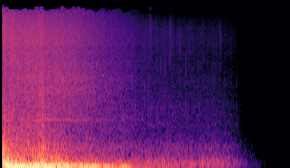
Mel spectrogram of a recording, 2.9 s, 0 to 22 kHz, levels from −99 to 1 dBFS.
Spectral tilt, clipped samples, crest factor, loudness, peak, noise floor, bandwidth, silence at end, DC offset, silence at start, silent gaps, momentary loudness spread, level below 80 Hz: -5.5 dB/octave; under 0.1%; 12 dB; -18 LUFS; -2 dBFS; -53 dBFS; 16.5 kHz; 1.6 s; under 0.1%; 0.05 s; none; 24 LU; -14 dBFS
